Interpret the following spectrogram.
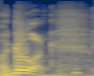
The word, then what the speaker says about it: Gultak: And um Gultak. Gultak. Which you can pronounce however you want. Gultak. It's It's meant to be a guttural, Gultak. Like it's an orc name, so.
